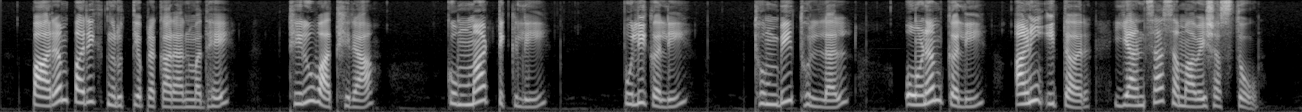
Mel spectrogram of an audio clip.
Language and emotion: Marathi, neutral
